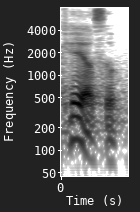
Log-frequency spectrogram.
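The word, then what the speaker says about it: chaos: 그냥 이게 혼돈, 컨퓨전이 아니고 케이아스, 영어로 하면 케이아스, 발음이 케이아스 이러니까 카오스란 말이에요. 우리는 카오스 그러잖아요.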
